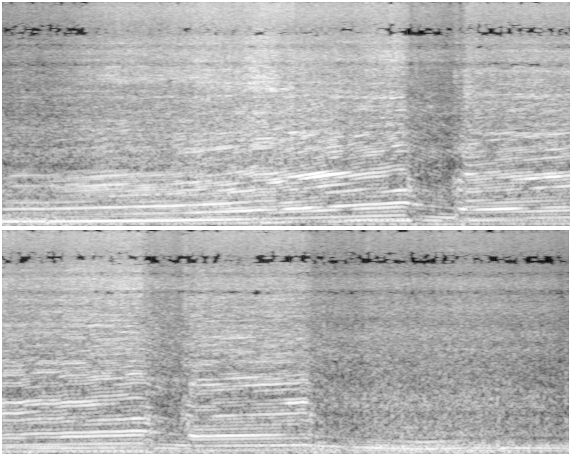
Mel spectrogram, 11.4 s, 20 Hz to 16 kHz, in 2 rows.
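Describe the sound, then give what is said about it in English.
The naturally aspirated straight-six engine of a Nissan (Datsun) 280Z, making over 350 horsepower to the wheel, revs hard toward 8,500 RPM through rising pitch sweeps, dropping briefly between gear changes before climbing again, loud with no talking. “So it's a straight six in a 280Z with this head revving to 8,500 RPM.”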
